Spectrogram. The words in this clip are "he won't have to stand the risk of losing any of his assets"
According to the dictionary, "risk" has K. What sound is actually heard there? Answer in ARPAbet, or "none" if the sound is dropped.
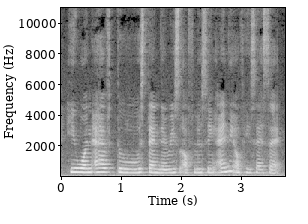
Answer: none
